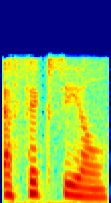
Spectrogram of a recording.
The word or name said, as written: affixial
